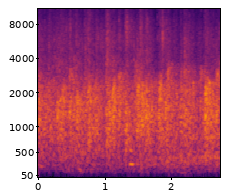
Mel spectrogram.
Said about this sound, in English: Thank you so much for sharing. Yeah, why don't you give it a round of applause? That's amazing.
